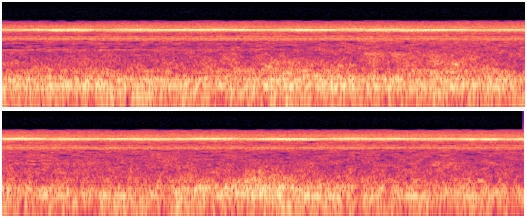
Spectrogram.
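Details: A continuous shrill cricket chorus from a nature recording, high and unwavering, layered over a weaker lower trill and gentle low ambient hiss.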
